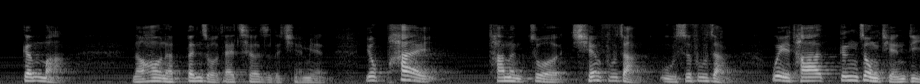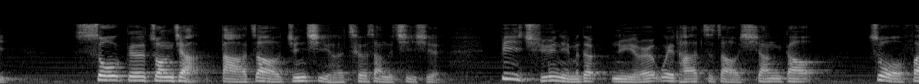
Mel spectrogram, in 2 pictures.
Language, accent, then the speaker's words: Chinese; China; 这个就是跟我们中国人有一个这个没有米吃可以为什么不吃肉啊，这个很像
